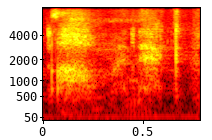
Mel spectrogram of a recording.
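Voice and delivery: ordinary talk, nothing marked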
